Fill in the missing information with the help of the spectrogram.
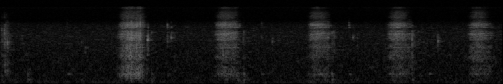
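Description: A person gulping a drink from a can: five short swallows about a second apart, the first the loudest.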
